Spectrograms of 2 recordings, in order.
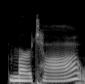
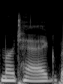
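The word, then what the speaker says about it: Murtagh: I also read Murtaugh, which technically it's Murtag, but I refuse to pronounce it that way.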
